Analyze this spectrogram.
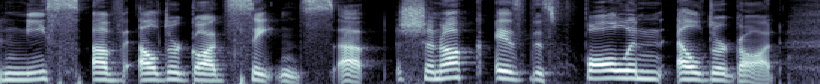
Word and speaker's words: Chinook: called Chinook, her, and I mispronounce Chinook all the time. I apologize. Part of it's the Canadian accent. Part of it is there is a place in, I think it's BC, called Chinook, like the Chinook Center, like Chinook salmon. So I always pronounce it wrong. It's Chinook. I know, I just mess it up.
